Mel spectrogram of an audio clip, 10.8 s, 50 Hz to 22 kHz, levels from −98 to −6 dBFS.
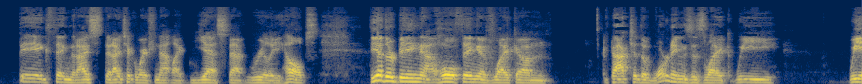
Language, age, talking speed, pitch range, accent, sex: English, 20-39, 180 wpm, 105-135 Hz, American, male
